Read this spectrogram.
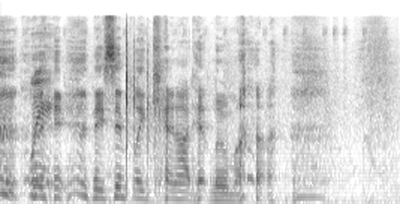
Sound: laughs

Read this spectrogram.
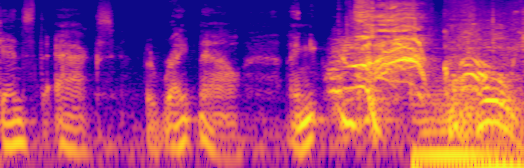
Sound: coughs

